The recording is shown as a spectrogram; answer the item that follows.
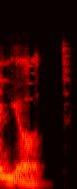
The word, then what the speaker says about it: Yod: Esta es la Yod, ¿no? Es la más chiquitita. Y se translitera como una Y. ¿Ah? Se pronuncia como cuando nosotros decimos yerba, por ejemplo. ¿Ah? ¿Ah? Se pronuncia de esa manera. ¿Ah?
